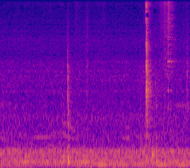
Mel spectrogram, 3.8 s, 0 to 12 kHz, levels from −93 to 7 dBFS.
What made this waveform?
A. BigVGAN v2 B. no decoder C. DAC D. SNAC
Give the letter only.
B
